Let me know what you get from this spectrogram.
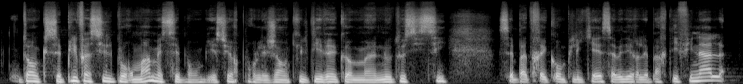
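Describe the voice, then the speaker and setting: With a Greek accent, a man speaks at a moderate pace. He shows ordinary pitch variation. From Greece. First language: Greek (speaking French). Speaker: physician and researcher. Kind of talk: lecture. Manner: halting, many fillers.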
